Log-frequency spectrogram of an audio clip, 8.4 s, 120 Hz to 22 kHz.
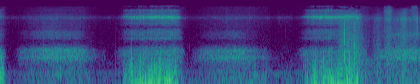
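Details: Loud rattling snores alternating with softer breathing, about 17 breaths a minute, each inhalation a harsh fluttering snore; snoring.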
